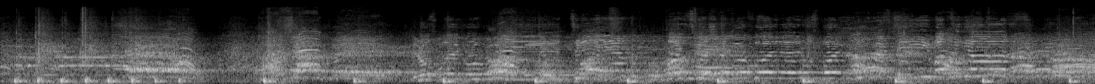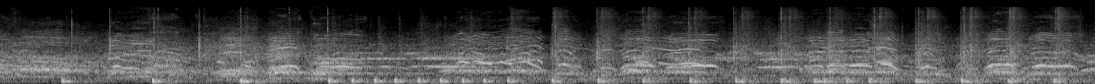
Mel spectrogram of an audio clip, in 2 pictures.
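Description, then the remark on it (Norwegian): A large stadium crowd on the Øvre Øst stand sings the football chant "sjalalalalalalala" in loud, sustained unison, with a steady rhythmic pulse beneath it. The voice of a very young fan singing along is buried in the mass of singing. “Det handler om en svært ung nippan som på Øvre Øst og synger sjalalalalalalala.”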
